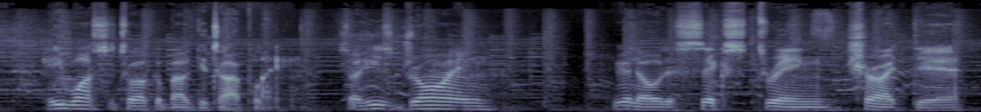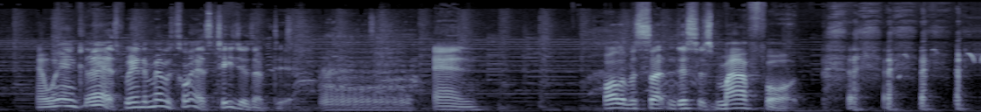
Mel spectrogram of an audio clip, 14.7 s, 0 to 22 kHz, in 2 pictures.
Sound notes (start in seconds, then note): 9.5 growls; 13.5 laughs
